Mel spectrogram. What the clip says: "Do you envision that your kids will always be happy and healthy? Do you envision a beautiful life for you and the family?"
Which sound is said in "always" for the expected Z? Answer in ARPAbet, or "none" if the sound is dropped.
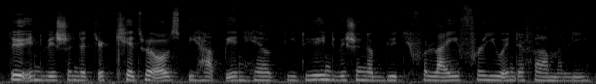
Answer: none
